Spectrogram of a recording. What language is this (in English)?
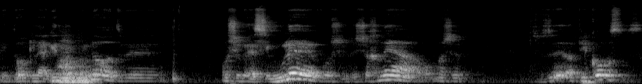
Hebrew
